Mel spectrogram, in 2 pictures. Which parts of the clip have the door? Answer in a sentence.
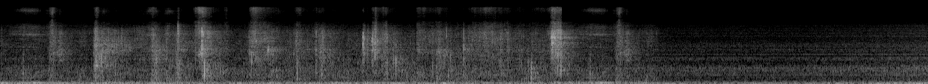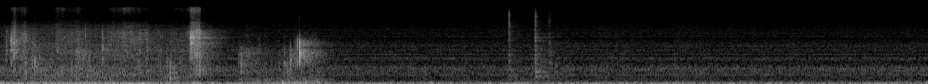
You can hear the door from 14.2 to 14.9 s.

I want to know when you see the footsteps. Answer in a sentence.
The footsteps can be heard from 0.0 to 6.6 s and from 9.3 to 12.5 s.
